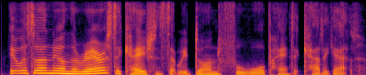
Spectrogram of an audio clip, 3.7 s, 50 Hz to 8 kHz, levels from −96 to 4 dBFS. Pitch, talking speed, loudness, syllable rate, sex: 210 Hz, 245 wpm, -17 LUFS, 6.4 syllables/s, female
